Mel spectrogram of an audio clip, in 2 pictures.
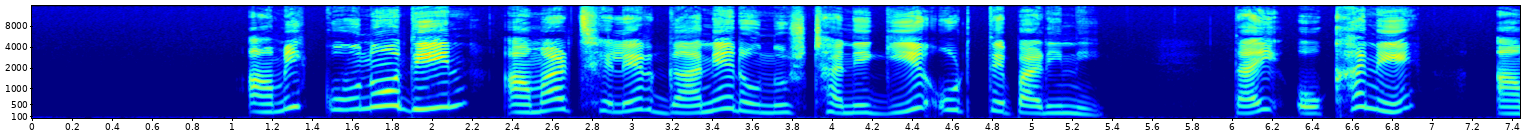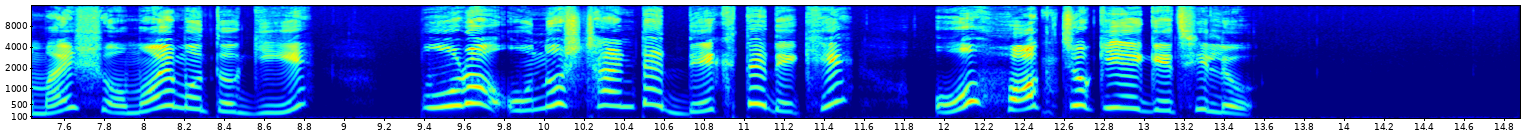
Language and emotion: Bengali, surprised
